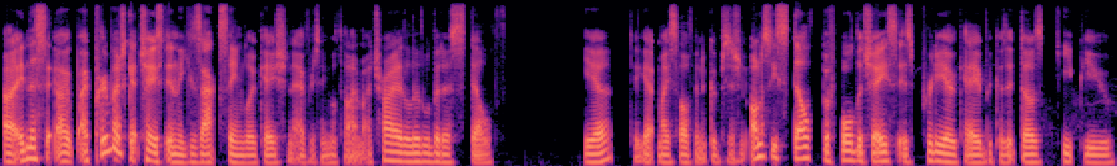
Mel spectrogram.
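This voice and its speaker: A man giving relaxed post-game commentary over his gameplay, laid-back and self-critical, with frequent ums and uhs. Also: on the low side, fast, vocal fry, no room sound, highs cut off. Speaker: gaming video creator.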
